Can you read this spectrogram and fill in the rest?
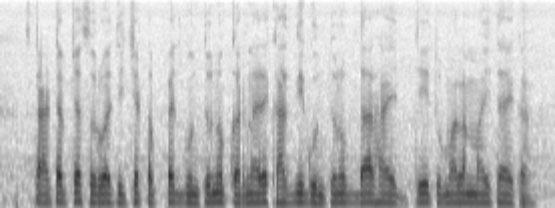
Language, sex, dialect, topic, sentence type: Marathi, male, Varhadi, banking, statement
